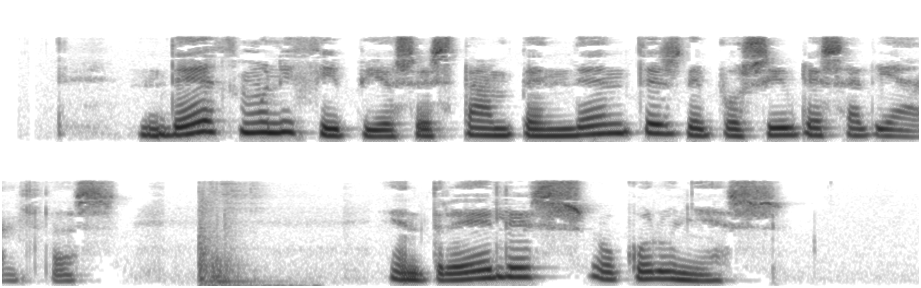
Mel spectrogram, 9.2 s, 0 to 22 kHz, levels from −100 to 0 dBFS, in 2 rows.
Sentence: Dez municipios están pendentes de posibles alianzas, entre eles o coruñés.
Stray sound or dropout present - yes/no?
yes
